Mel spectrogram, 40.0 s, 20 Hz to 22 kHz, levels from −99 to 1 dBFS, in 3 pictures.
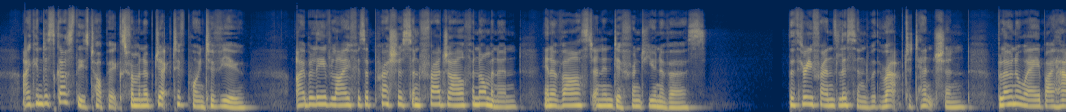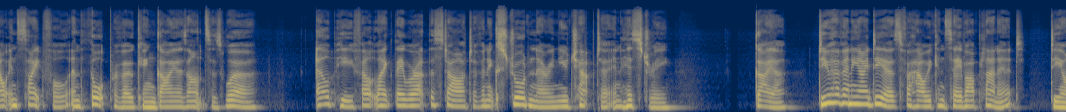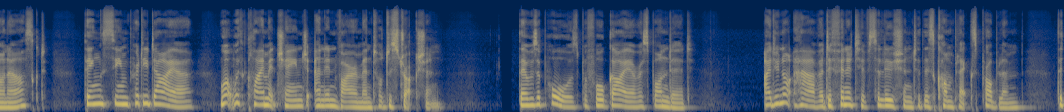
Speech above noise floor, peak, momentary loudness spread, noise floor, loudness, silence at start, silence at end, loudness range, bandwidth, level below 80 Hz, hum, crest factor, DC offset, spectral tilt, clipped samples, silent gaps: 52 dB; -6 dBFS; 8 LU; -78 dBFS; -26 LUFS; 0.3 s; 0 s; 3 LU; 16.5 kHz; -74 dBFS; none; 20 dB; under 0.1%; -4.5 dB/octave; under 0.1%; 9.66-9.75 s, 22.46-22.53 s, 32.92-33.03 s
